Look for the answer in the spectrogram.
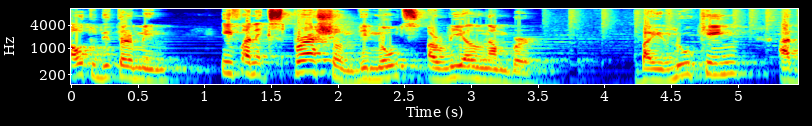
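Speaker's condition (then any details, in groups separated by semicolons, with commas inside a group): No condition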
